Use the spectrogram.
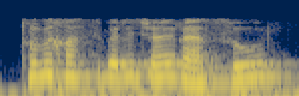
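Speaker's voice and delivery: high, stunned question; the wife can't believe it; alarmed disbelief. Acted. Wife alarmed at her husband's plan, high disbelief.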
